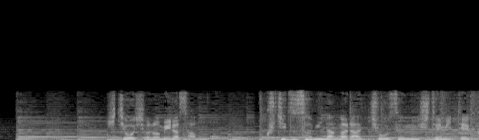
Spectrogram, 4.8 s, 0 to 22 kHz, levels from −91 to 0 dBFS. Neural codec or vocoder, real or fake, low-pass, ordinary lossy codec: none; real; none; none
